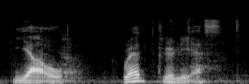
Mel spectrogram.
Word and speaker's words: IAHO: Now the Latin letter H at the time of Jerome is an H sound if it's the first letter of a word, but if it's not, it's a silent letter. And Latin adopted that rule from ancient Hebrew, so IAHO is read clearly as Yao, read clearly as Yao.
